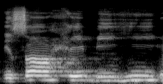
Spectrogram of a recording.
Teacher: bi sama hi, bi-nya pendek, hi-nya panjang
